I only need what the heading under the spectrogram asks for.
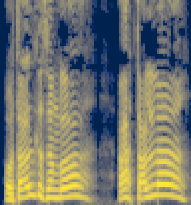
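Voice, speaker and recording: A woman's voice: very high-pitched, normal speed, a bit bright, no echo, studio quality. A woman with a Vidarbha Marathi accent playing a scolding village farmer who nags and keeps tagging questions onto every line, in a comedy sketch. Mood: insistent. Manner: nagging, repeats demands, keeps tagging "हा?". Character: scolding village farmer man guarding his field.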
